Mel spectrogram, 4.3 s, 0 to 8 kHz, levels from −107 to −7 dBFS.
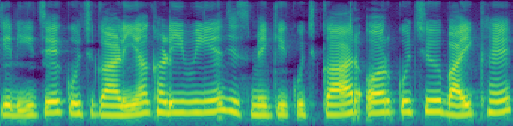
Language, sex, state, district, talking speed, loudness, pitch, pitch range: Hindi, female, Chhattisgarh, Korba, 195 wpm, -14 LUFS, 215 Hz, 185-225 Hz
